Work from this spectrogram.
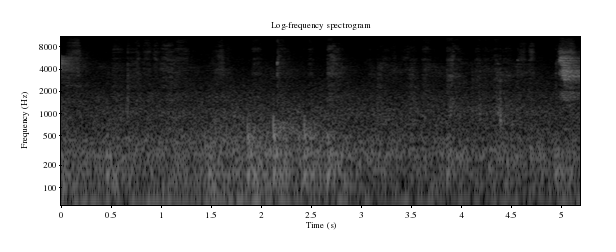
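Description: Pen scratches steadily on paper as a maths formula for a cone's slant height is written out, a soft continuous scraping with small taps, close and quiet, with no voice over it.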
